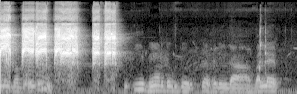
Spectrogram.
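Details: Sindhi black francolin gives a quick harsh phrase of five grating notes, followed by softer, lower voice-like tonal sounds.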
